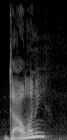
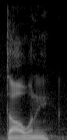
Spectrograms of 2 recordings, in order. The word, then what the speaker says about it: Dalwhinnie: In fact, I think you may have mispronounced the name of the whiskey. – Well, I think Wiki Brian posted on here that it's, how did he say it? – Dalwhinnie. Dalwhinnie. We were calling it Dalwhinnie.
